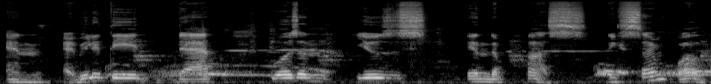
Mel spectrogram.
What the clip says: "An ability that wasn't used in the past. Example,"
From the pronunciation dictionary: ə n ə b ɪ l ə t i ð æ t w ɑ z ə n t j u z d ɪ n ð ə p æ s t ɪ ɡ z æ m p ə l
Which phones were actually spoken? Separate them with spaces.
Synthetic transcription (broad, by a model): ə n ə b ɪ l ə t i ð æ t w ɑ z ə n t j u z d ɪ n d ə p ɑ s ɪ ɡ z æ m p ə l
